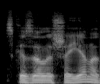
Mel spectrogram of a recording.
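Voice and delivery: ordinary delivery, nothing marked

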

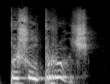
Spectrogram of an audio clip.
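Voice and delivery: very high shrieking command; screaming. A narrator's reading. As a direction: shriek him away in fury. Woman shoves the corpse back.

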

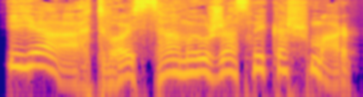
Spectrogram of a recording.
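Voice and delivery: menacing goddess. Acted. Goddess threatens the rich kid.

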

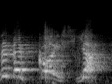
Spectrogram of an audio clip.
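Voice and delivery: very high, loud delighted exclamation with a laugh; light up at the memory; delighted cry. Acted. Customer thrilled by the shopkeeper's words, laughing.

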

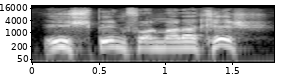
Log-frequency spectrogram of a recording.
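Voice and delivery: high, slow, proud statement; slow, high-pitched pride; proud old trader. A narrator's reading. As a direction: declare it proudly in the old man's voice. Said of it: "sagte er stolz".

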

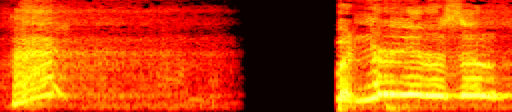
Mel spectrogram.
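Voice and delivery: shocked disbelief. Retold or imitated. Umar asking the Prophet, shocked high disbelief. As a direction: gasp it out in disbelief.

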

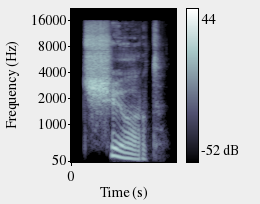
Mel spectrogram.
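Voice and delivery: understated heated curse; a touch of exasperation; vexed muttering. A narrator's reading. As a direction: curse to yourself in vexation. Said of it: "в сердцах пробормотала лиса".

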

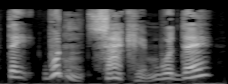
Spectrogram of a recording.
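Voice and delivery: high, slow and anxious. A narrator's reading. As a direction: fret over it slowly. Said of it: "said Hermione anxiously".

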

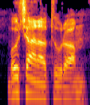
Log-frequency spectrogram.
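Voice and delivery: plain reading voice

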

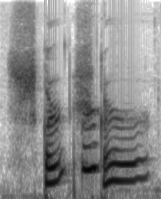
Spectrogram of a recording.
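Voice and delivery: high rising skrr sounds; skrr ad-lib. Pretend. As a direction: squeal it high like tires. Imitating tire screech ad-lib.

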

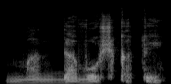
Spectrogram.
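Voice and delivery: low, slow, quiet muttered insult; grumbling. A narrator's reading. Bodyguard insults his boss as he leaves, muttering low. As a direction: grumble it sourly under your breath. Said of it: "проворчал телохранитель".

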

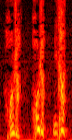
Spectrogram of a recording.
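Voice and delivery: loud, high-pitched alarmed call; sudden excited shout to a superior; urgent calling out. Acted. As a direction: cry out to get the emperor's attention at once. Officer urgently alerts his emperor.

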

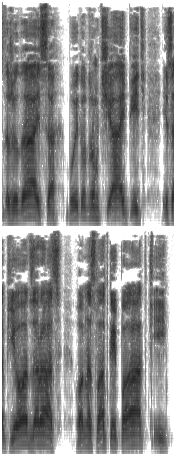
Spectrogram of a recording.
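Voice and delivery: high, loud, aggrieved grumbling; angry complaint. Acted. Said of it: "рассерженно ответил тот". (рассерженная жалоба)

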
